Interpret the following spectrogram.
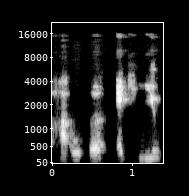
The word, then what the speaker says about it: Huw: Lou Harvey itu yang jadi waktu saya berkuliah di Inggris itu jadi saya jadi tahu ini ternyata kalau Hue ini tuh ejaannya Hugh juga, tapi it's a Welsh name.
